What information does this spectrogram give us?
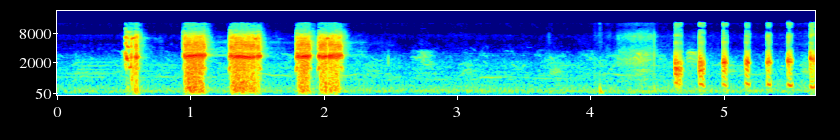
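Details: Kala teetar, the black francolin, uttering its rasping five-note phrase, short then long then a paired ending, followed after a pause by a fast series of about eight dry clicking ticks.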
